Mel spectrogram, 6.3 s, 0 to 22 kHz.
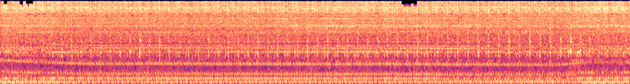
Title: SF5 Forester Engine Knocking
